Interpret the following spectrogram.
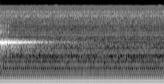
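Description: Steady electrical mains hum in the sound system: a low buzz with a ladder of fainter overtones above it. Just after the start, the echo of the last spoken word dies away.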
